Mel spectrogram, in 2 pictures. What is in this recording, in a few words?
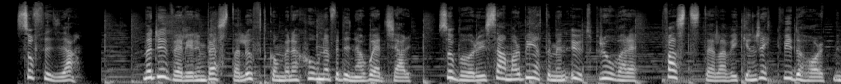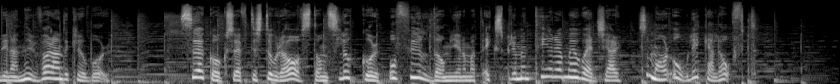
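Swedish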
